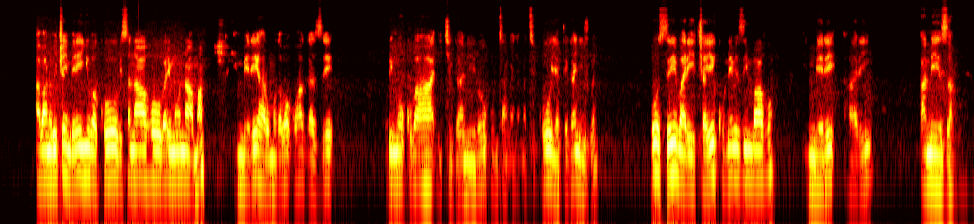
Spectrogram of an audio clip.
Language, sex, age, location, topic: Kinyarwanda, female, 25-35, Nyagatare, finance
